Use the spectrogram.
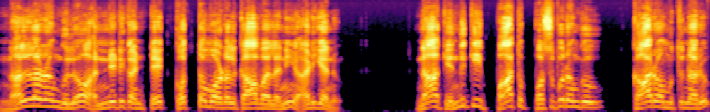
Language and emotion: Telugu, angry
